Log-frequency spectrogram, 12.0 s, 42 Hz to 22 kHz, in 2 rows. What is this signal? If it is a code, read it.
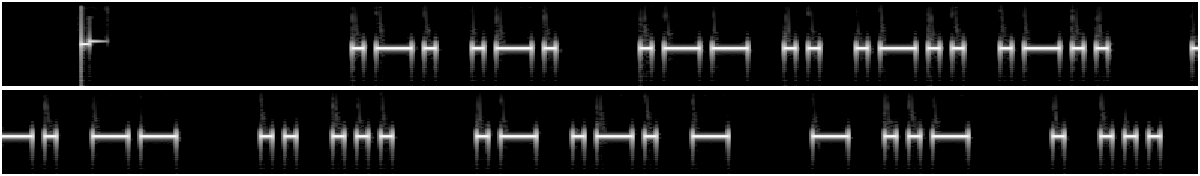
Morse code, heard as a keyed tone, about 21 wpm, 700 Hz. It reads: RR WILL NM IS ART TU ES
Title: SOTA QSO Practice 20wpm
